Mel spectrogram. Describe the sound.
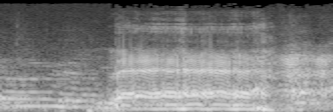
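A sheep bleats, a loud, wavering, quavering cry that swells and holds for under a second, after a softer tonal lead-in, with no words over it.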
